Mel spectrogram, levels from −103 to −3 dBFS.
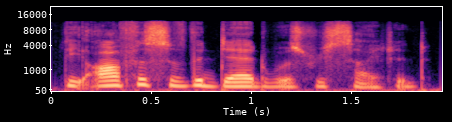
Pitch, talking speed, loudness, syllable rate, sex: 165 Hz, 215 wpm, -19 LUFS, 6.2 syllables/s, female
